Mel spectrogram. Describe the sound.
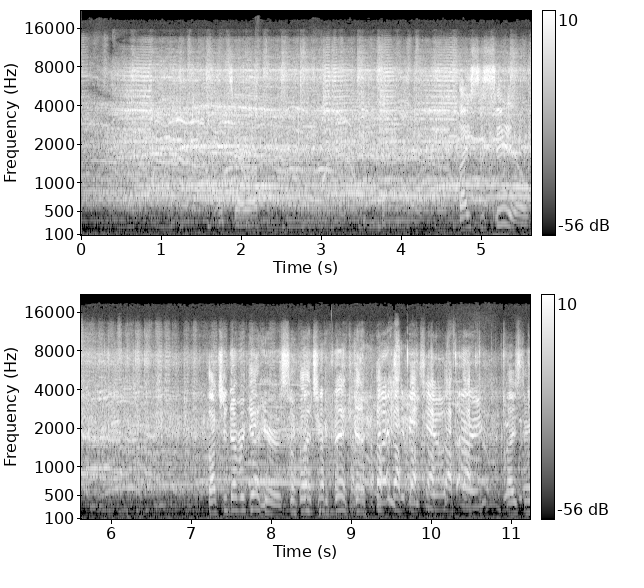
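A loud crowd roars and cheers in a dense wall of voices, then breaks into a rhythmic chant with repeated pulsing shouts toward the end.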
